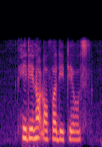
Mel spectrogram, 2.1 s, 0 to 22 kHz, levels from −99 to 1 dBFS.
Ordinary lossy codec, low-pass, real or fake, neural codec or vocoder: Opus, 24 kbps; 7.2 kHz; fake; codec, 24 kHz, 6 kbps, HILCodec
